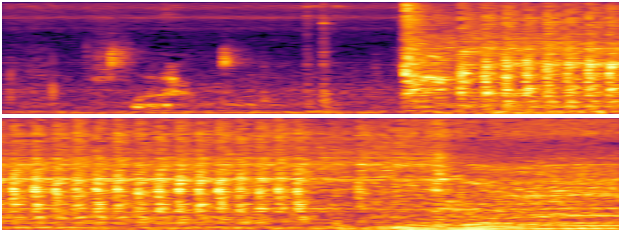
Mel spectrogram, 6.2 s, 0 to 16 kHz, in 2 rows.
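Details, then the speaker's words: 2014 Toyota Camry four-cylinder with P0171 system lean code, fuel pressure gauge teed into the rail line; long crank about three beats a second before it stumbles and catches rough, hard start from low fuel pressure, about 23 psi versus roughly 40 expected. "Uh, I'm thinking that's low. I would expect to see probably somewhere around 40."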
